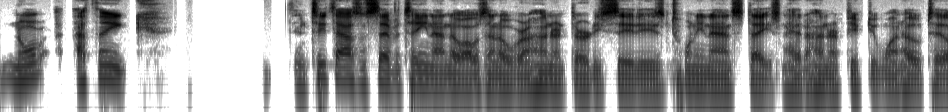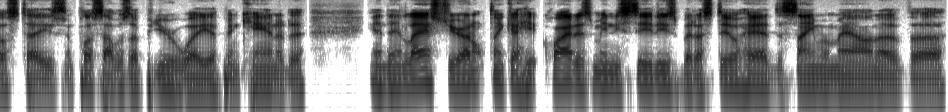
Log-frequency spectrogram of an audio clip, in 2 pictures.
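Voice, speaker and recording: A man with a Southern accent speaks at a very fast pace in a fairly low pitch, with ordinary pitch variation and very even loudness. The sound is dry and close with no echo, on a very clean recording with a silent background. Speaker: deck builder and industry consultant. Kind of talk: interview.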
